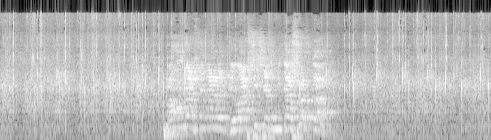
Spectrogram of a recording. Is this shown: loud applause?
yes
